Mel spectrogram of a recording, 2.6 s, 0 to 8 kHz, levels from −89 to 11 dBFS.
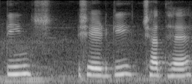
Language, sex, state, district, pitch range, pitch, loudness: Hindi, female, Punjab, Kapurthala, 210-245 Hz, 220 Hz, -13 LUFS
